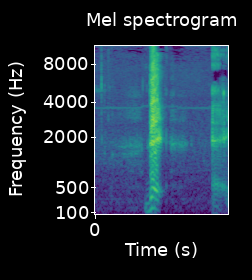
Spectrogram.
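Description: A single brief vocal sound from the man's voice, about a second in and a quarter of a second long, falling in pitch, like a short grunt or swallowed syllable; his speech starts again near the end.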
